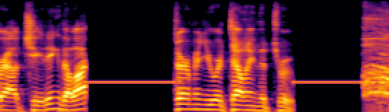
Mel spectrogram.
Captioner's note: beep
